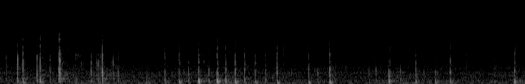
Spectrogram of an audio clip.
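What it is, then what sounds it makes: Thin plastic blister package, hollow. A large, hollow, thin clear plastic clamshell package holding a pink plush toy lies close by and is tapped on top with long fingernails. The result is a rapid, irregular run of short, dry clicks and taps with a low, hollow body and almost no high ring, each tap dying away almost instantly.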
